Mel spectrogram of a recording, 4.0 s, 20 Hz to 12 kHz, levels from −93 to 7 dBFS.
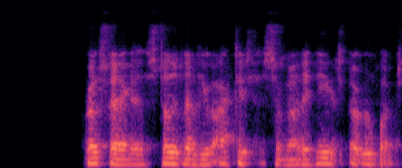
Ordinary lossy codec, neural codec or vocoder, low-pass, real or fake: Opus, 32 kbps; codec, 16 kHz, 8 kbps, FreqCodec, smaller model; 7.2 kHz; fake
